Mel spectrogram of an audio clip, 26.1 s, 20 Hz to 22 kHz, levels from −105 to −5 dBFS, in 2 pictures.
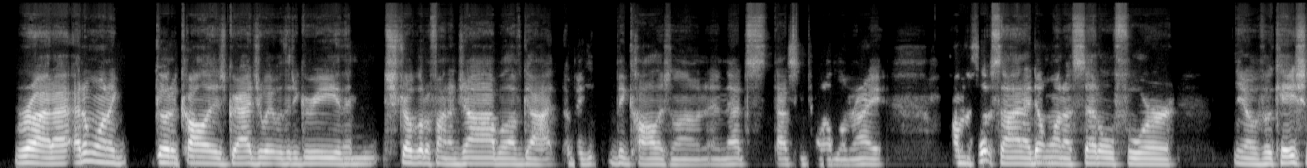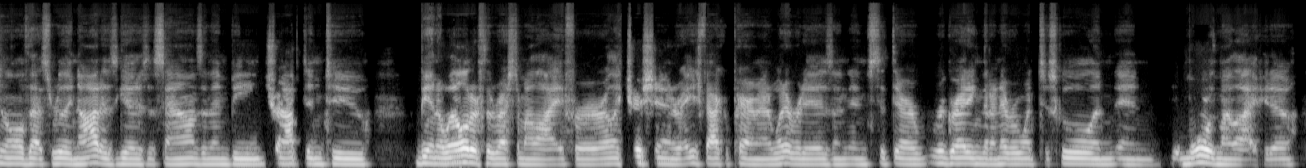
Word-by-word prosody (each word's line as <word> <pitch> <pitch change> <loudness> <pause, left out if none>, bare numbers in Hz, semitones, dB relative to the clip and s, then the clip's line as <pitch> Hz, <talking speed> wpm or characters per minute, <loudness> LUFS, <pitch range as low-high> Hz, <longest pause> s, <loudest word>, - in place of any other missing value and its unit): Right, 155 -3 +8
I 145 +1 +4
I - - +6
don't 200 +2 +3
wanna 160 -5 +1 0.3
go 165 -2 +8
to 150 - +2
college, 145 -4 +4
graduate 145 0 +2
with 135 0 -3
a - - -1
degree, 140 +1 -1
and 130 - -2
then 130 +1 -6
struggle 150 -3 +2
to 145 - 0
find 135 -2 -3
a - - -4
job 135 0 0
while 130 0 -2
I've 125 -1 -3
got 125 -2 -1
a - - -10
big 130 +1 -8 0.2
big 140 -2 -5
college 125 -1 -2
loan 120 0 -8
and 120 0 -9
that's 130 0 -7
that's 125 0 -5
the 125 - -12
problem, 120 -1 -8
right? 125 0 -3 0.7
On 155 -1 +1
the 140 - -4
flip 215 +1 +5
side, 140 -3 +1
I 135 - +1
don't 150 +1 +2
wanna 140 -3 0
settle 140 +1 0
for 130 -2 0 0.6
you 150 - -6
know, 130 -1 -1
vocational 135 +1 +2
if 130 - -3
that's 130 -1 -2
really 135 -2 +1
not 135 +5 +2
as 125 -2 -3
good 125 -1 -1
as 120 - -6
it 125 - -10
sounds 125 0 -3
and 125 - -3
then 125 0 -2
being 125 0 0
trapped 130 +1 -1
into 125 -1 0 0.5
being 145 0 +2
a 130 - +2
welder 150 +3 +8
for 140 +1 -3
the 130 - +1
rest 130 0 0
of 130 - -5
my 120 - -3
life 120 0 -4
or 120 0 -1
electrician 130 0 -2
or 125 - -3
HVAC 130 -1 -2
repairman 125 -1 -3
or 120 - -4
whatever 135 -1 -1
it 125 - -2
is, 125 -1 -3
and 125 0 -6
and 125 -1 -7
sit 130 0 -9
there 125 -3 -2
regretting 135 -2 0
that 130 -1 -3
I - - -3
never 130 0 -1
went 130 -1 -5
to 125 - -14
school 135 -2 0
and 125 0 -4
and, 120 -2 -8 0.2
do 130 - -9
more 145 +5 +5
with 140 -4 +3
my 120 -1 -1
life, 120 -1 -5
you 120 - -12
know? 125 0 -6
130 Hz, 225 wpm, -24 LUFS, 125-140 Hz, 0.7 s, Right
